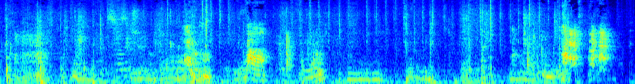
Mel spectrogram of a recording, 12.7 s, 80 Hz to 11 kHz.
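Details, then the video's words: Six-week-old German Shepherd puppies play fighting in their nightly after-dinner session, from a litter of three males and four females. Rough, rumbling growls and throaty snarls rise and fall in uneven bursts, with some human speech mixed in. "6 Week Old German Shepherd Puppies Play Fighting"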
